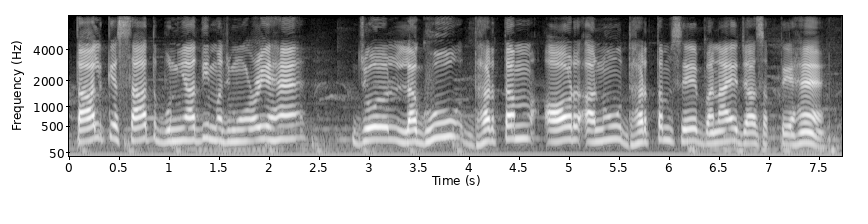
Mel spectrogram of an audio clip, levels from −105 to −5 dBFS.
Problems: constant background noise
